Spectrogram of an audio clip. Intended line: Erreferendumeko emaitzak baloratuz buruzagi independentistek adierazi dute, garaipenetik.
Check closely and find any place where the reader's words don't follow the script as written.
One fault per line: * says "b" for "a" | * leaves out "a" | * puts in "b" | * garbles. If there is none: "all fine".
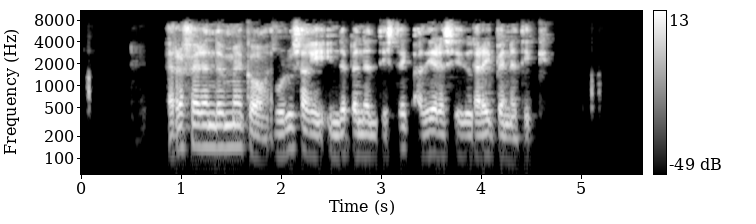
* leaves out "emaitzak baloratuz"
* leaves out "dute"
